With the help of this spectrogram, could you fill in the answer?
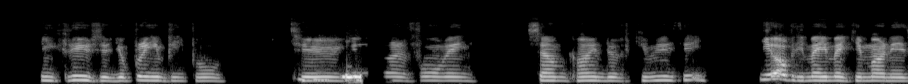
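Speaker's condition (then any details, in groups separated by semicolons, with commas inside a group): Cerebral palsy; full-time wheelchair user; speech impairment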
